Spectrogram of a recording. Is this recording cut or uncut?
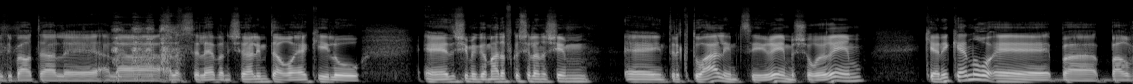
uncut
